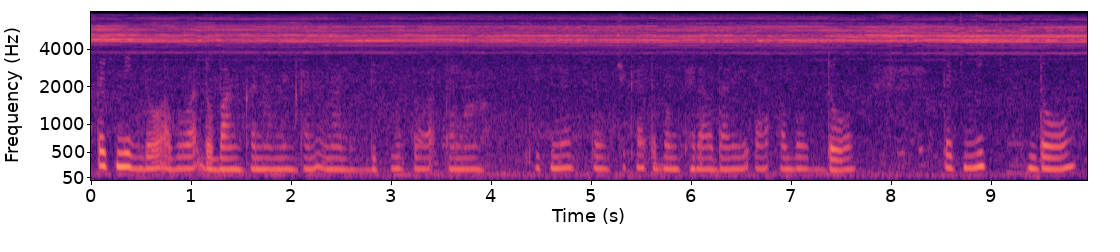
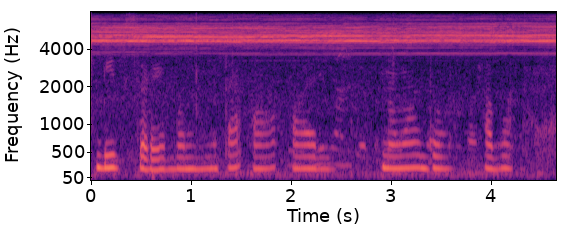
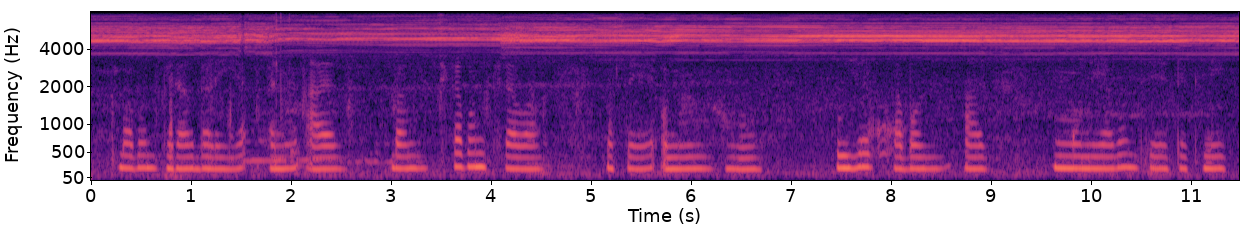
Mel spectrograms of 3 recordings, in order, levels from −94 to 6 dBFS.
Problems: background sounds at intervals, continuous background conversations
